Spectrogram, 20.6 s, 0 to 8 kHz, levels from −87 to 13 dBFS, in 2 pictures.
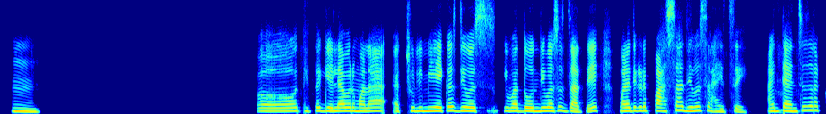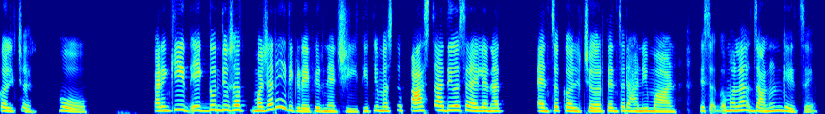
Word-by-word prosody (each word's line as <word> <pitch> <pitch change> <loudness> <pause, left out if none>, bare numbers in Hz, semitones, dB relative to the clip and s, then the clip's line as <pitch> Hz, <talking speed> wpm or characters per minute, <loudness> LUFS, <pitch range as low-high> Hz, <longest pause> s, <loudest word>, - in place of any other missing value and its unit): हं. 210 -5 -1 2.7
अ, 225 +1 -4
तिथे 235 +1 -6
गेल्यावर 240 +1 0
मला 235 -1 -1 0.3
ॲक्चुअली 240 +2 -5
मी 255 +1 +2
1 265 +2 0
दिवस 245 -2 +1 0.3
किंवा 240 -1 -2
2 235 +1 +1
दिवसच 250 +2 -1
जाते. 210 +2 -1 0.3
मला 240 +1 +1
तिकडे 260 +1 -2
5-6 250 +4 0
दिवस 260 +1 -1
राहायचंय 200 - -7 0.3
आणि 235 +2 -1
त्यांचं 240 +2 -1
जरा 290 0 -2
कल्चर 235 -3 -2 0.4
हो. 215 -9 0 0.9
कारण 270 +1 +4
की 330 +1 +5 0.2
1-2 295 +4 +1
दिवसात 315 +1 +4 0.2
मजा 275 +5 +5
नाही - - 0
येत 455 - +1
तिकडे 230 -6 +1
फिरण्याची. 205 -4 0
तिथे 230 +4 -4
मस्त 270 +1 +1
5-6 280 +3 +6
दिवस 295 +1 +3
राहिलं 250 -3 +4
ना, 235 0 +3
त्यांचं 235 +1 -2
कल्चर, 230 -2 +2
त्यांचं 235 +2 0
राहणीमान 220 -4 +2 0.3
ते 255 - -1
सगळं 270 +2 -6
मला 275 +3 +3
जाणून 260 +2 +2
घ्यायचंय. 200 -5 -3
240 Hz, 135 wpm, -23 LUFS, 225-270 Hz, 2.7 s, 5-6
